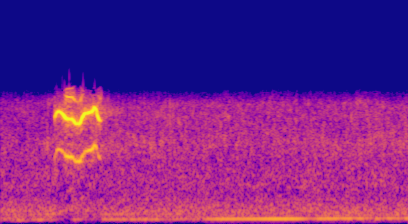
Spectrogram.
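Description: A dog, a Pitbull and Rhodesian Ridgeback mix, gives one short high-pitched whine about half a second in, its pitch wavering. A faint low hum swells and fades in the middle.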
